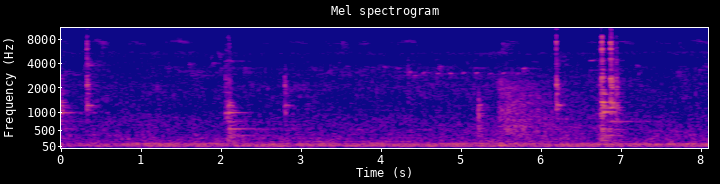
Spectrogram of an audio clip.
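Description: Metal wrench clicking and tapping on the temperature sensor of a small two-cylinder diesel engine as the sensor is loosened. There are a few scattered faint clicks, with a louder pair about two thirds of the way in, over a low steady background rumble.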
